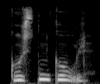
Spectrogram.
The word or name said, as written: gustengul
